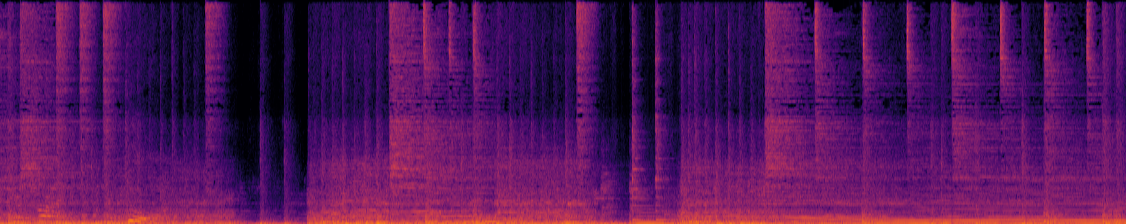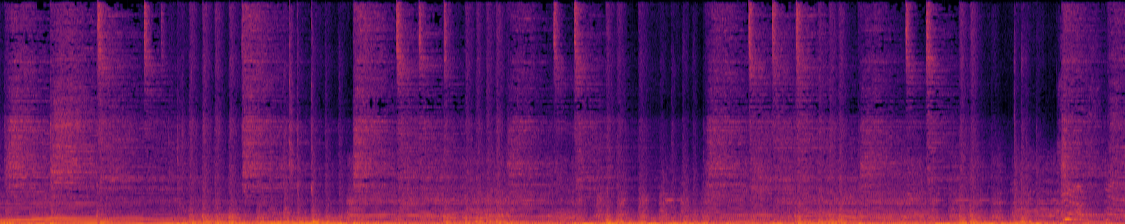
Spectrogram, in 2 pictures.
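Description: Loud live rock band playing: drum kit, distorted electric guitar and a vocalist on a microphone, with a couple of brief breaks in the playing in the first eight seconds.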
